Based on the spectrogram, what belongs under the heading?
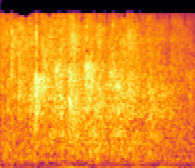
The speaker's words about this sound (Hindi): बहुत अच्छा भाई, ताली बजाइए।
